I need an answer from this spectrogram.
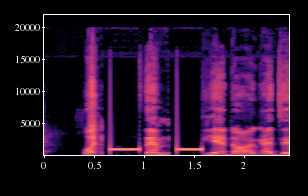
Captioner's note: beep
